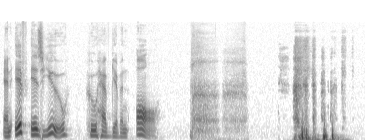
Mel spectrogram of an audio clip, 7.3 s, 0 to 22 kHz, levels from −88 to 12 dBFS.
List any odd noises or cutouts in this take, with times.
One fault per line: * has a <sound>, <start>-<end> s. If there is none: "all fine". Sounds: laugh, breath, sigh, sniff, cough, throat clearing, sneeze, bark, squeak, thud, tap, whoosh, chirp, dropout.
* has a breath, 3.8-5.0 s
* has a laugh, 5.6-7.1 s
